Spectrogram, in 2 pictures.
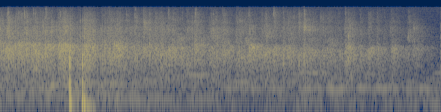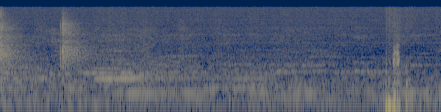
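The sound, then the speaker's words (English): A church audience applauds to welcome a preacher back to the pulpit during a service: dense, sustained clapping that is loudest at first and gradually thins and fades, with a sharp thump near the start and another near the end. “Put your hands together as we welcome God's servant back.”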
